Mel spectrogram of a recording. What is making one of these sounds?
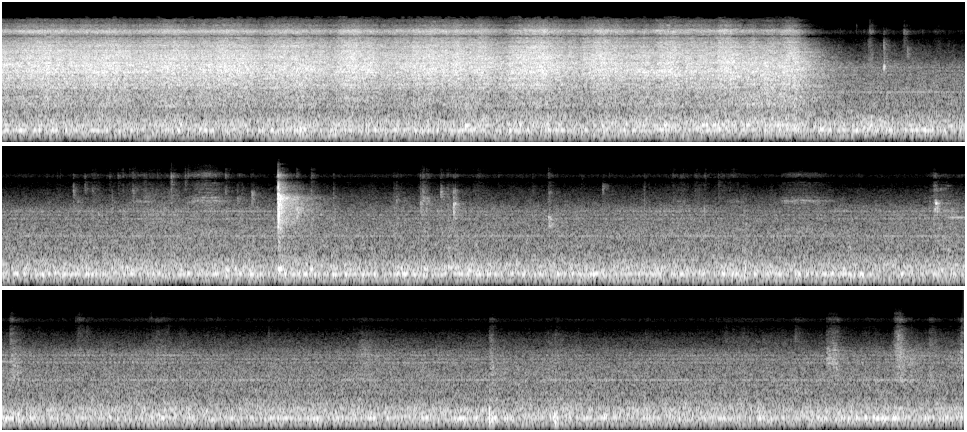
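A rag rubs along a metal pipe.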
